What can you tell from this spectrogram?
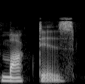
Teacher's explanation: We can get rid of the H and connect the previous consonant to the vowel. So it will sound like diz, mocked is.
